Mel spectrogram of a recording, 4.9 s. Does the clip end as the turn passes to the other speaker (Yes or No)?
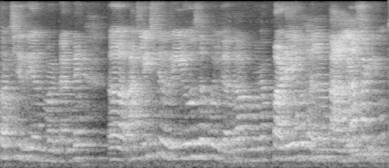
Yes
